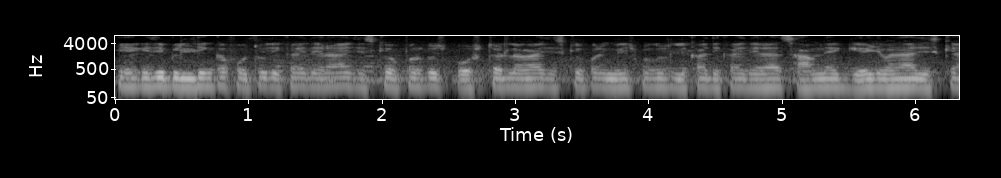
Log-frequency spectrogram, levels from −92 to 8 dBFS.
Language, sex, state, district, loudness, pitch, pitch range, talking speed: Hindi, male, Bihar, Vaishali, -35 LUFS, 120 Hz, 115-125 Hz, 285 wpm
